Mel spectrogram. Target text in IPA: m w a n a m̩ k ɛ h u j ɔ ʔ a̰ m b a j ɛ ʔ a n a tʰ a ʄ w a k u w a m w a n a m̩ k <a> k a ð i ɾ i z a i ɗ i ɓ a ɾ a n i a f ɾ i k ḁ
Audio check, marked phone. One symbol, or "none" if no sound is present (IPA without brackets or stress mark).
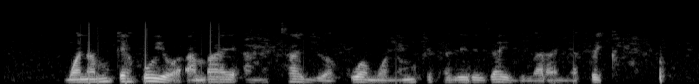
ɛ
